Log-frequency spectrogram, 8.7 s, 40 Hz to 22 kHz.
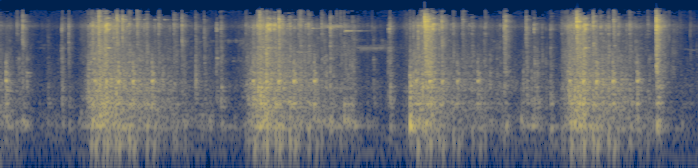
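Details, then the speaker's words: Craftsman 7 hp self-propelled mower with Mechanic in a Bottle added to the fuel: the engine surges and falls away about every two seconds, hunting. Owner says it ran fine before the additive and now hesitates; cause unconfirmed. "I hate to say this but I think it runs worse remember before I put the mechanic in a bottle in there I mean when it started it ran fine but now that I got mechanic in a bottle now it hesitates"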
